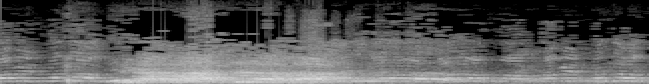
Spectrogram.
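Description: A crowd of many voices shouting slogans together. It swells about a second in, eases off past the middle, and builds again near the end.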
